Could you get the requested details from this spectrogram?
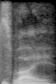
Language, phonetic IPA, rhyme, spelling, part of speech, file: German, [t͡sʋaɪ̯], -aɪ̯, zwei, numeral, De-zwei.ogg
- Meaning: two (numerical value represented by the Arabic numeral 2; or describing a set with two components)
